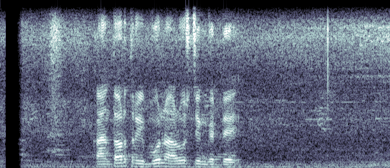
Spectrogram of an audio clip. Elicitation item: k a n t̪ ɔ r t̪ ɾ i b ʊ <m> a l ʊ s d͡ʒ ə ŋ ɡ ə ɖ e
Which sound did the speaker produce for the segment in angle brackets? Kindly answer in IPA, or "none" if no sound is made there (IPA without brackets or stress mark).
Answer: n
